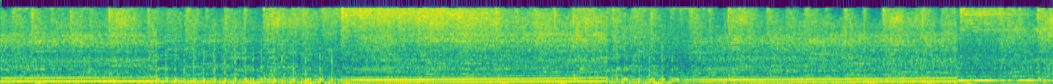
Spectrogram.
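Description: Open-wheel race car engine accelerating hard through the gears: its note climbs steadily in each gear and drops at upshifts about one and a half, six and nine and a half seconds in. Music plays underneath.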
